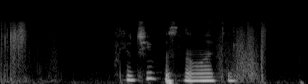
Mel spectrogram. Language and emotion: Russian, sad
